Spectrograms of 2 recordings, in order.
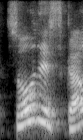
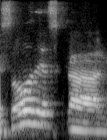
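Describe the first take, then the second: First: Louder, much higher "So desu ka" as a question; rising question intonation. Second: Slow "So desu ka" that drops to a close; falling intonation. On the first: Teacher mocking an endless question loop, "So desu ka" pitched up. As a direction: push "So desu ka" up high, still asking. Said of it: "Udah nggak selesai-selesai tuh gitu". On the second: Teacher showing how to end the exchange, "So desu ka" falling. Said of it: "mau selesai ya diturunin ya". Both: Shown as a demonstration.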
